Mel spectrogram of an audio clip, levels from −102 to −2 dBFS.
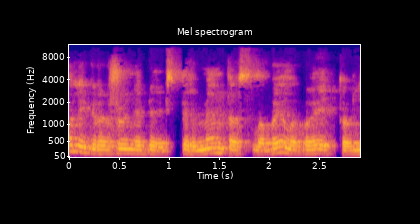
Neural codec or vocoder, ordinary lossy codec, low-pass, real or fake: none; MP3, 48 kbps; 10.8 kHz; real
